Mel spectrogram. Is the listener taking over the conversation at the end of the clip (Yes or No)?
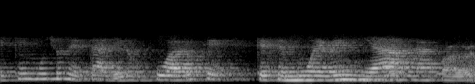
Yes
